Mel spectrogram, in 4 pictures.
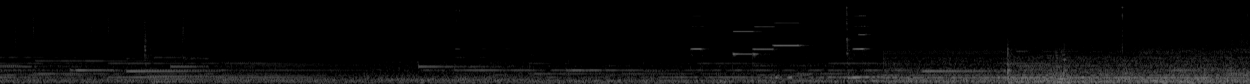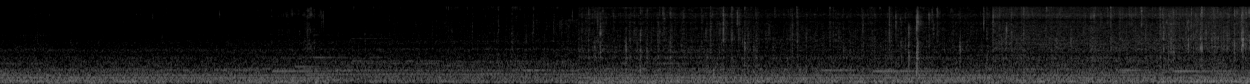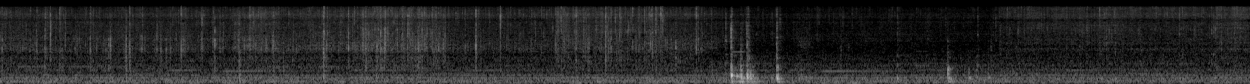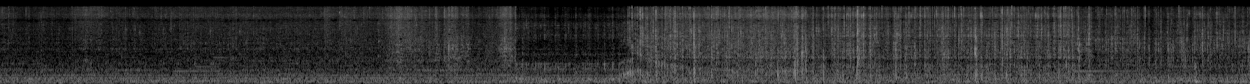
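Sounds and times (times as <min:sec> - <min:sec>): meat sizzling in frying pans: 0:16.4 - 0:50.0.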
